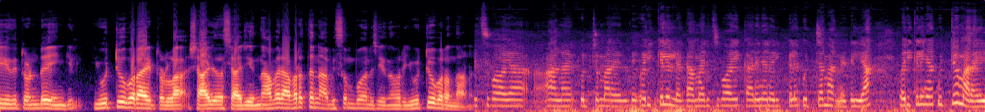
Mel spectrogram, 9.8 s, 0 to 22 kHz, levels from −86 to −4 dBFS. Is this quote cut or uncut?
cut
